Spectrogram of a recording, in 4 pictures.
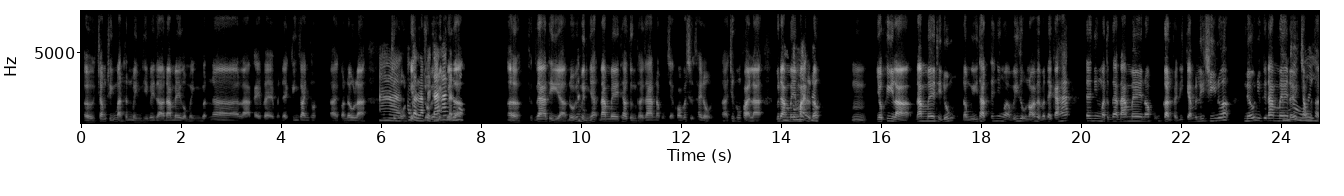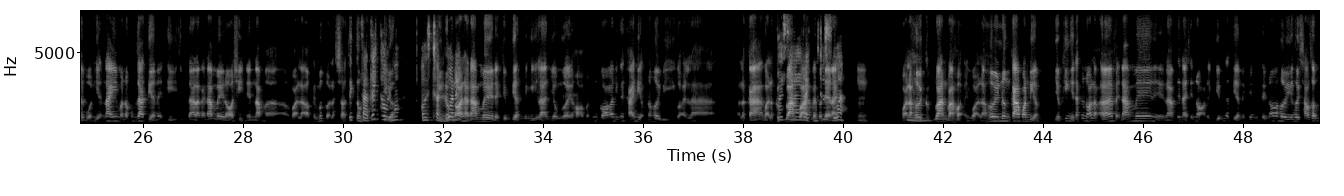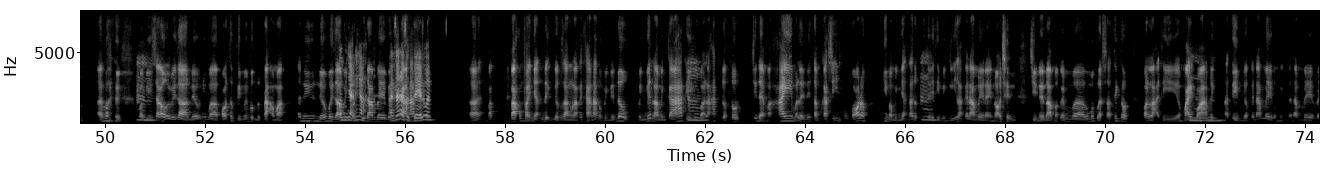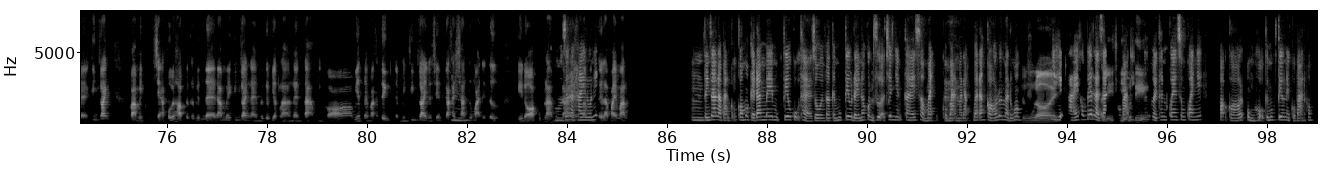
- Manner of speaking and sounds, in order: tapping; other background noise; laughing while speaking: "Ấy, mà"; chuckle; laughing while speaking: "nó trên"; chuckle
- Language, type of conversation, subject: Vietnamese, podcast, Bạn theo đuổi đam mê hay sự ổn định hơn?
